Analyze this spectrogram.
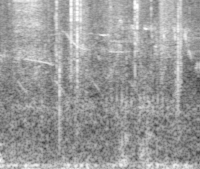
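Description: A campfire crackles softly.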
